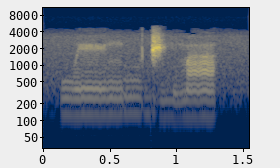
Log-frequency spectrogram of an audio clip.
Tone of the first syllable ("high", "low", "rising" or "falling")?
high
